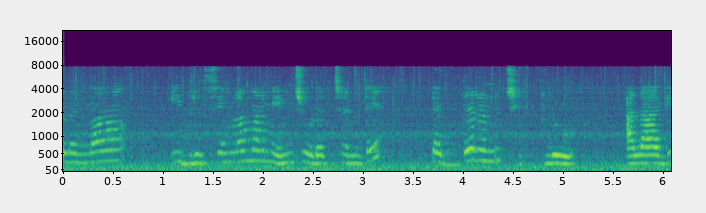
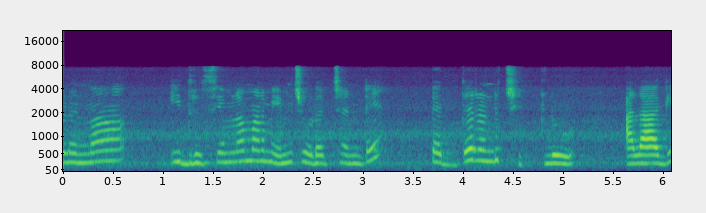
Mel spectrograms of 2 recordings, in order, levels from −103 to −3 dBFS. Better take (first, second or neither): second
